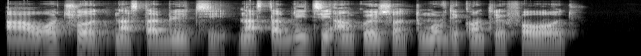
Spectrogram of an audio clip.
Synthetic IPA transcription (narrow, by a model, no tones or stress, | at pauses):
awɔt͡ʃwɔdnastabilitʰḭnastabilitiʔã̰nkieʃɔ̃ntumuvdikɔ̃ntɾifɔwɔd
